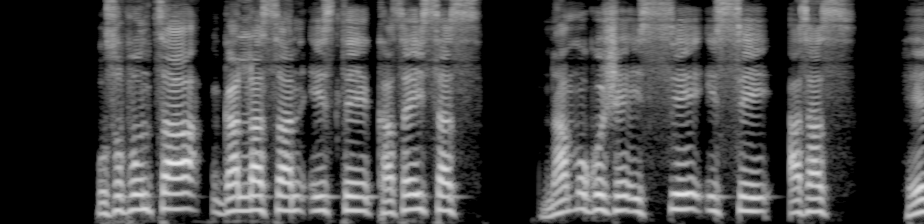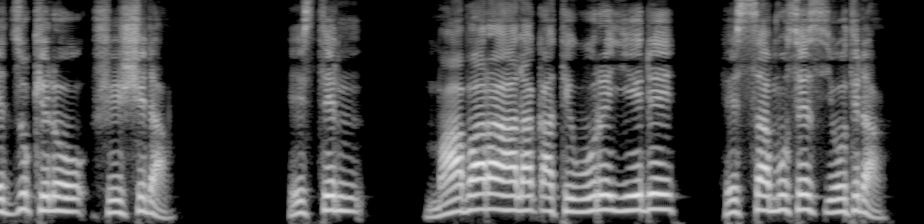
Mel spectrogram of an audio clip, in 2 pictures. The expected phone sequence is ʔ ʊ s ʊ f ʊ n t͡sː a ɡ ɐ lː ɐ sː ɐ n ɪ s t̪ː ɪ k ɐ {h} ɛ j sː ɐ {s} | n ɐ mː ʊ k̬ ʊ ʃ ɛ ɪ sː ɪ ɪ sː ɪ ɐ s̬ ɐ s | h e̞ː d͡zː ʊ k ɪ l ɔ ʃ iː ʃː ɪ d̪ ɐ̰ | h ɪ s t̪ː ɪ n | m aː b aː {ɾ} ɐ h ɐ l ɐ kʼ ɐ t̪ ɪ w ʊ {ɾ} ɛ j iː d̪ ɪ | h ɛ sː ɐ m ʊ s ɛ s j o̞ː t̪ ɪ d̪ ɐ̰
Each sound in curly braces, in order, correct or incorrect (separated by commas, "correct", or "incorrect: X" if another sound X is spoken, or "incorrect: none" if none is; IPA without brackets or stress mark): incorrect: s, correct, correct, correct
